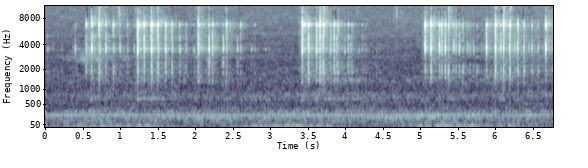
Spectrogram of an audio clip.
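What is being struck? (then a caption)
Small glass jar with metal screw lid. Fingernails tap the metal screw lid and glass sides of a small glass mason jar held in both hands. Bursts of quick, bright, clicky taps with a faint high glassy ring come in several clusters. A steady low hum runs underneath throughout.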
